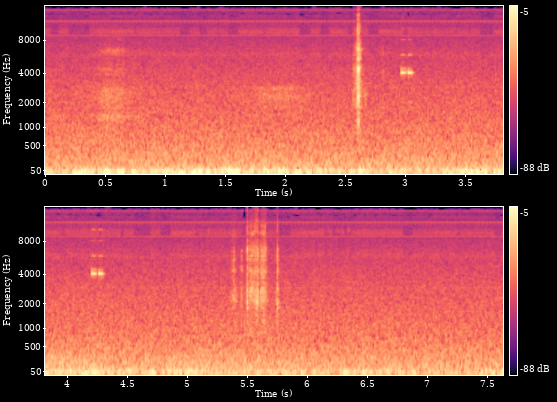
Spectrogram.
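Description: A DSLR camera being used: a sharp click, two short high autofocus-confirmation beeps, then a brief clatter of shutter clicks a few seconds later, over a faint low rumble.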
